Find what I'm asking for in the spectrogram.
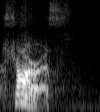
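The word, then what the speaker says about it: Charis (χάρις): Then you have the alpha, then the rho, and then the iota, and then the final S. Charis. It's not charis. It's terrible.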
